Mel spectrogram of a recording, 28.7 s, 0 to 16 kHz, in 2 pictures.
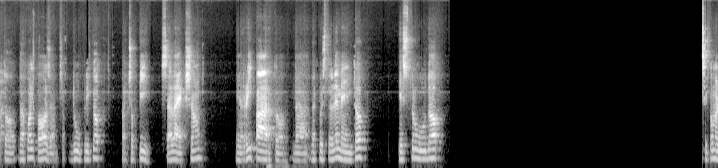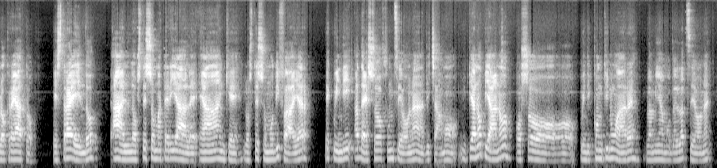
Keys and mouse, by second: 0.6 shift+d, 1.2 Escape, 2.1 p, 4.6 click, 5.2 Tab, 8.6-10.7 typing, 8.7 middle click, 9.1 click, 9.4 middle click, 9.5 click, 10.2 click, 10.3 middle click, 11.2 click, 11.4 click, 11.9 i, 12.1 click, 12.4 e, 13.0 click, 13.2 Tab, 13.2 middle click, 13.5 middle click, 13.7 middle click, 13.8 alt+z, 13.9 middle click, 14.0 KP_0, 20.5-21.7 middle drag, 22.2-23.7 middle drag, 23.5 KP_0, 24.3 KP_0, 25.5 middle click, 25.9 e, 26.7 click, 27.3 middle click, 28.6 2.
